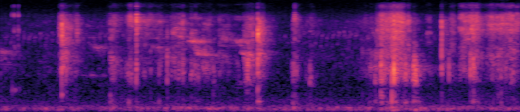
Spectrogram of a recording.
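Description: Sheets of card and chart paper being handled and shuffled, with irregular rustles and crackles.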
